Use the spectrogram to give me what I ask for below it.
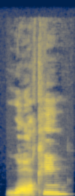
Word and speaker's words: walking: Le L K on prononce pas le L comme walking, talking folk.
